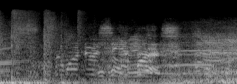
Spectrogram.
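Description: Indistinct voices over background music with a steady bass.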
